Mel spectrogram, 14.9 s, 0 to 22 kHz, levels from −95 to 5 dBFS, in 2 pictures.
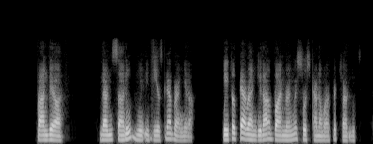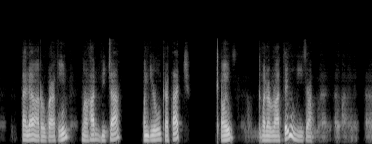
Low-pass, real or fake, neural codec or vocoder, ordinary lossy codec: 7.2 kHz; fake; codec, 16 kHz, 0.5 kbps, FreqCodec, larger model; Opus, 64 kbps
